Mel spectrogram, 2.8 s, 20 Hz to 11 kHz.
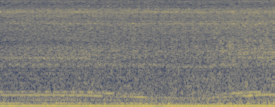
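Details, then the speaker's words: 2004 Honda Accord idling rough and lumpy with a hard miss on one cylinder, after it ran rough and would not start; the misfiring cylinder is being located. "She's still rough. She's still rough, but she's running. A hard miss."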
